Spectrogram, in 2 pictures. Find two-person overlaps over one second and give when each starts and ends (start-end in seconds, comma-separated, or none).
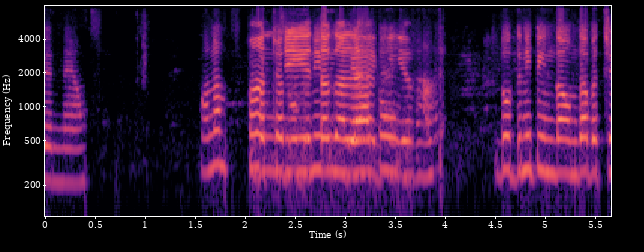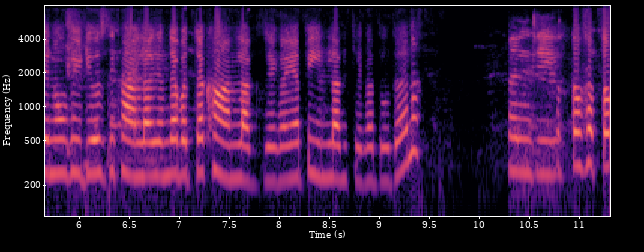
2.1-3.7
